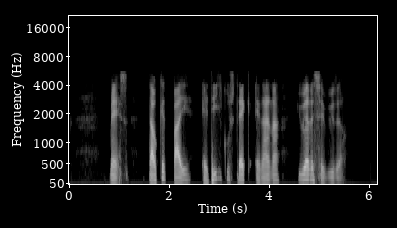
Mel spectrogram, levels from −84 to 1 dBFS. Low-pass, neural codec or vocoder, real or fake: 5.4 kHz; none; real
